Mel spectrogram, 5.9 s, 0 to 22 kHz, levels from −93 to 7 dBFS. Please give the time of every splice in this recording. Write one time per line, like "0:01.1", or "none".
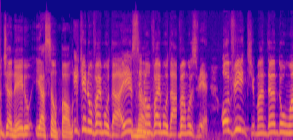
0:01.4
0:03.5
